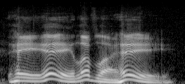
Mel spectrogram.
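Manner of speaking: slow, drawn-out mock radio greeting; imitating his opener. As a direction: stretch the hey like a lazy host. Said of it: "it's just".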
